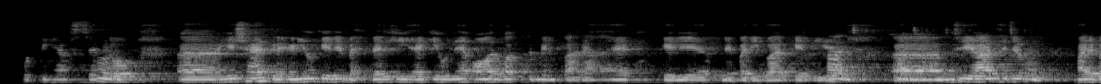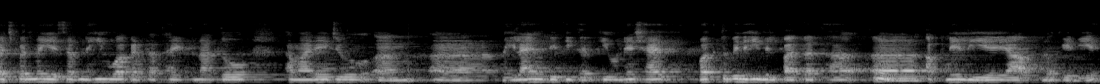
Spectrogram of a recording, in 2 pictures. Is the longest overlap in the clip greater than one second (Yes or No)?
No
